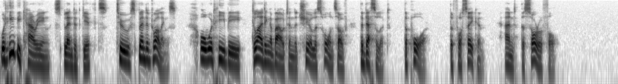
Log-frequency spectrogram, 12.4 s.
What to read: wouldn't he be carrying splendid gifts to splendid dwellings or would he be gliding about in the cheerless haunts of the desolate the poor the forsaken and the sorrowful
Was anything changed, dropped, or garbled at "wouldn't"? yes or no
yes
